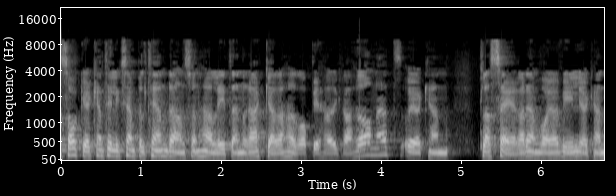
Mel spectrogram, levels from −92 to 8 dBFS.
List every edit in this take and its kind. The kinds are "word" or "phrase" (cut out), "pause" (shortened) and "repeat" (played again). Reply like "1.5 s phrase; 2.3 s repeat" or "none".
none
